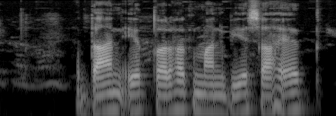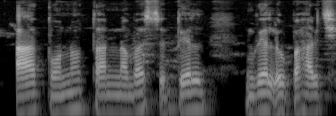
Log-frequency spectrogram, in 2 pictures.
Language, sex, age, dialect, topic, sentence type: Maithili, female, 46-50, Eastern / Thethi, banking, statement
